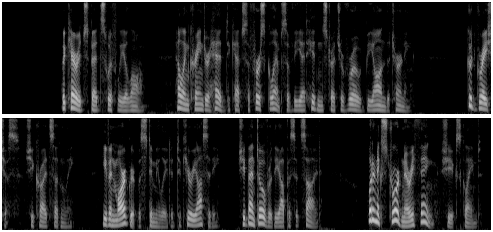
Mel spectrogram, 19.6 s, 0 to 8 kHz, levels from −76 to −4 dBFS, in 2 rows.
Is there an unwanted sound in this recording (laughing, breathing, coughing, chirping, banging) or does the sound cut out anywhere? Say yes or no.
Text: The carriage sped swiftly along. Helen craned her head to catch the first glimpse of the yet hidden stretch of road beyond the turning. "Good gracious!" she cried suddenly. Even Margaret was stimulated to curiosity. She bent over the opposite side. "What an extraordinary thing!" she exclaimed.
no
